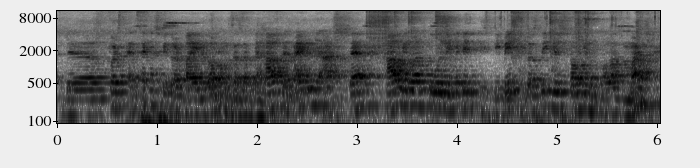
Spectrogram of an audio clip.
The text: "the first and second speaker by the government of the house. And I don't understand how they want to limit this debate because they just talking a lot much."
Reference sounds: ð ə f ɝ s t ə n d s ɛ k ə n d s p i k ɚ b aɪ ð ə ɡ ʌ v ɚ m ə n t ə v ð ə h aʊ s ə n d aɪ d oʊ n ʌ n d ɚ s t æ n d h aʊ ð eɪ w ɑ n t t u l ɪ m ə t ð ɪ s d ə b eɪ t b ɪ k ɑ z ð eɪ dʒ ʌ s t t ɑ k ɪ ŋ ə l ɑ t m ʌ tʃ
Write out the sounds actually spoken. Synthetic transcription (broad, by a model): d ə f ɝ s t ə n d s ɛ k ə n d s p i k ɚ b aɪ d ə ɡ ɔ f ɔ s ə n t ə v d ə h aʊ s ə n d aɪ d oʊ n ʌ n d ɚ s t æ n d h aʊ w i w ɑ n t t u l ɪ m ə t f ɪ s d ə b eɪ t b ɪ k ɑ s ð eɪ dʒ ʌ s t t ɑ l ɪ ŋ ə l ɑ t m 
